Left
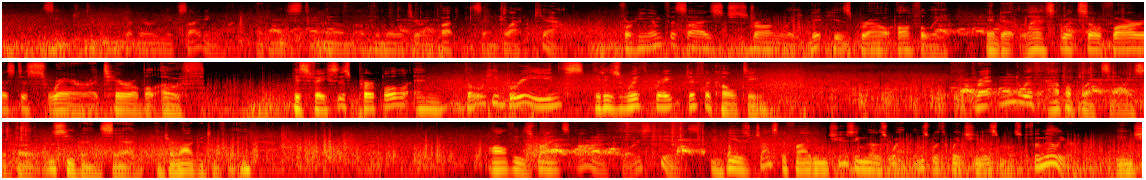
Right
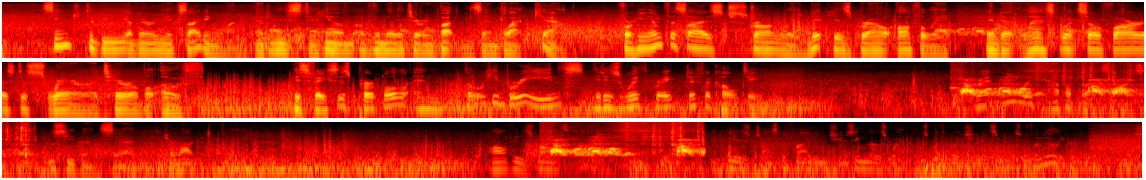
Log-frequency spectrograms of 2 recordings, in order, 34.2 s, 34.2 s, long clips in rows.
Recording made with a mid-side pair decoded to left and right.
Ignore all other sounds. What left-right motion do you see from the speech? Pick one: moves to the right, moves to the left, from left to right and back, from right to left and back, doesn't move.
moves to the left.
